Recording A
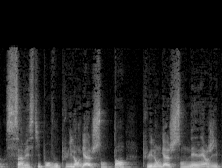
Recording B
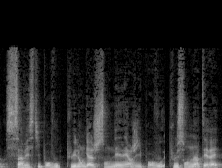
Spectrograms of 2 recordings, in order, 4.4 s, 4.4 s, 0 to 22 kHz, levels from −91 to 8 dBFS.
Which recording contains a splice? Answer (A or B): B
